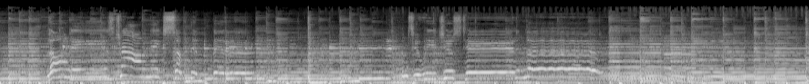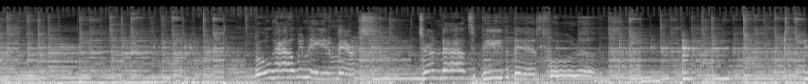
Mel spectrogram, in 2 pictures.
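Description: Live instrumental break: an electric guitar plays a lead solo with bent, wavering notes over a strummed acoustic guitar.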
